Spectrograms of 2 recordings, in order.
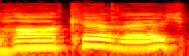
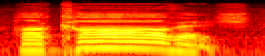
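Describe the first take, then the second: First: The middle vowel is a short e. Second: The middle vowel is a long ah. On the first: The older form before emphatic recitation. "than the segol, than the short e" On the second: The form lengthened by hitting the word hard. "ah is a longer vowel"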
